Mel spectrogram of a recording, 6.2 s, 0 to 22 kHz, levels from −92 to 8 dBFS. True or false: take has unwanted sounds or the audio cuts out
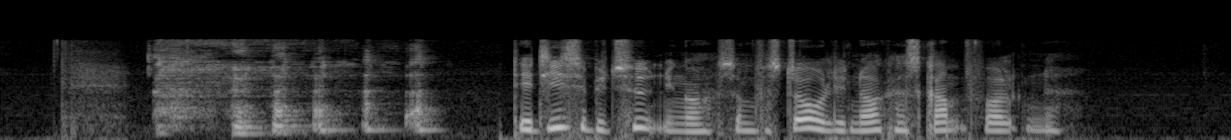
true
